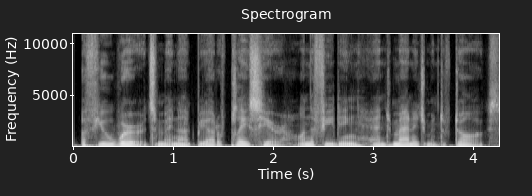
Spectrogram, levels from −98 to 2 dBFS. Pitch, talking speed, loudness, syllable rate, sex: 110 Hz, 240 wpm, -20 LUFS, 5.7 syllables/s, male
